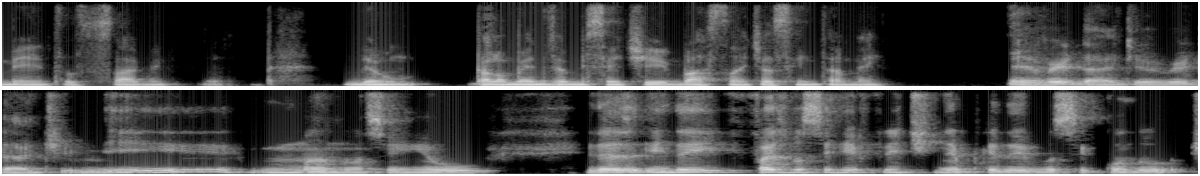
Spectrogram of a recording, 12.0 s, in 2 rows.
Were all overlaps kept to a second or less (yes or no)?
yes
